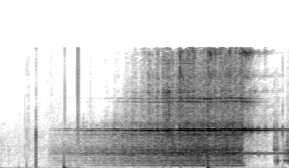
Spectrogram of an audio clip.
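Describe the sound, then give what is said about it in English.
A telephone rings with one long, harsh electric-bell burst lasting about two seconds, loud, preceded by a few sharp clicks. No one speaks. “Call for me, Palmer.”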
